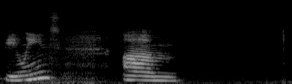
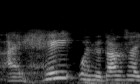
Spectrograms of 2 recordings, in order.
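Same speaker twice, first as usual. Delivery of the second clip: ordinary talk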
